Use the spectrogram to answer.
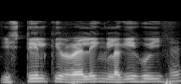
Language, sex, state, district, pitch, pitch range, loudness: Hindi, male, Jharkhand, Ranchi, 130 Hz, 115-135 Hz, -16 LUFS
